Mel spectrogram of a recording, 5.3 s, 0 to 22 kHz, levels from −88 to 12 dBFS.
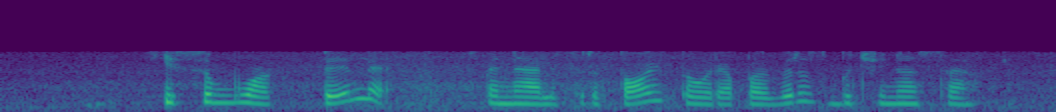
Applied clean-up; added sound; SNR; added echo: none; Waves, surf; 19 dB; none.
